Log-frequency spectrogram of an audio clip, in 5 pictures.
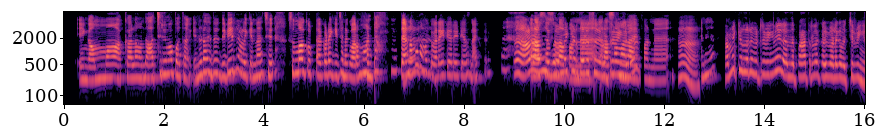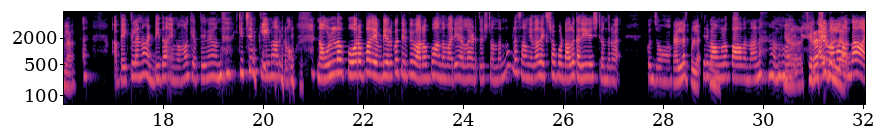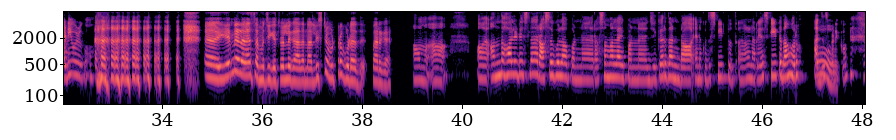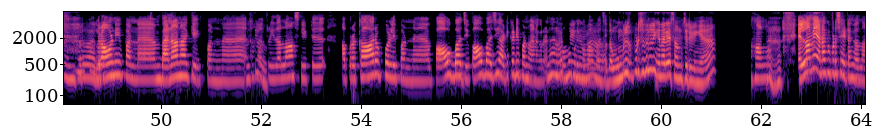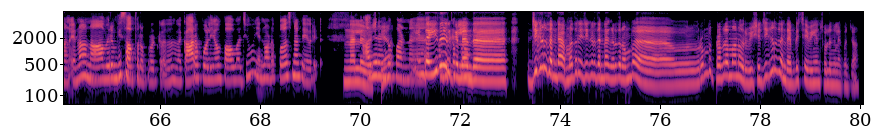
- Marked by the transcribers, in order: unintelligible speech; laughing while speaking: "வரமாட்டா. தெனமும் நமக்கு வெரைட்டி வெரைட்டியா ஸ்நாக்ஸ் கெடைக்குது"; in English: "வெரைட்டி வெரைட்டியா ஸ்நாக்ஸ்"; laughing while speaking: "வந்து"; laugh; in English: "பிளஸ்"; laughing while speaking: "தான அந்த மாரி, கழுவாம வந்தா அடி விழுகும்"; laughing while speaking: "அ என்னென்னலாம் சமைச்சீங்க சொல்லுங்க"; in English: "ஹாலிடேஸ்ல"; in English: "ஸ்வீட் டூத்"; laughing while speaking: "தான் வரும். அட்ஜஸ்ட் பண்ணிக்கோங்க"; in English: "அட்ஜஸ்ட்"; in English: "ப்ரௌனி"; in English: "பெனானா கேக்"; other background noise; laughing while speaking: "ஆமா"; laugh; laughing while speaking: "சாப்புட்ற"; in English: "பெர்சனல் ஃபேவரைட்"; drawn out: "ரொம்ப"
- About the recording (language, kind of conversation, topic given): Tamil, podcast, சமையல் அல்லது அடுப்பில் சுட்டுப் பொரியல் செய்வதை மீண்டும் ஒரு பொழுதுபோக்காகத் தொடங்க வேண்டும் என்று உங்களுக்கு எப்படி எண்ணம் வந்தது?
